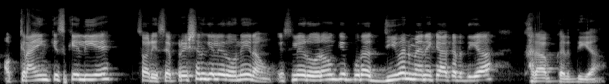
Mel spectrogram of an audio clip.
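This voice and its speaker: A man giving a devotional lecture, asking rhetorical questions and chanting verses slowly. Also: high voice, lively intonation, darkish tone. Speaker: spiritual teacher.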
